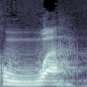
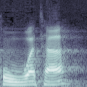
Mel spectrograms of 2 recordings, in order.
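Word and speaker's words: قوة: shadda, quwwa, and then since we have a fatha on the tamabuta, it's not quwwa, it's not just a ha. Since there's a vowel on the tamabuta, it's pronounced as a t. Wala quwwata, quwwata, quwwata, illa.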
